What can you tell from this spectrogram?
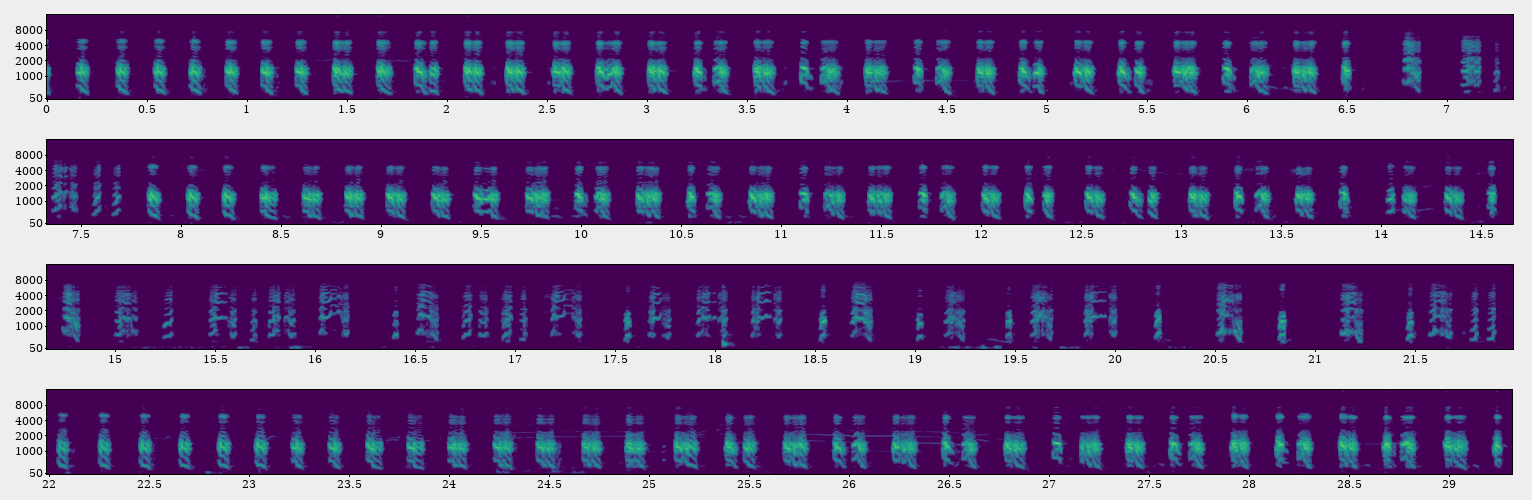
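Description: A female chukar partridge calling: a long run of quick, clucking notes, about five a second. It pauses briefly about seven seconds in, goes softer through the middle, and grows loud again near the end.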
